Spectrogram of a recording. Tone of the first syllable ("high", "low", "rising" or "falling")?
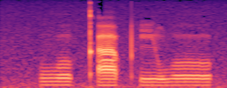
low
